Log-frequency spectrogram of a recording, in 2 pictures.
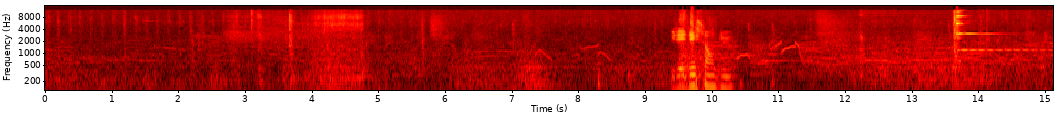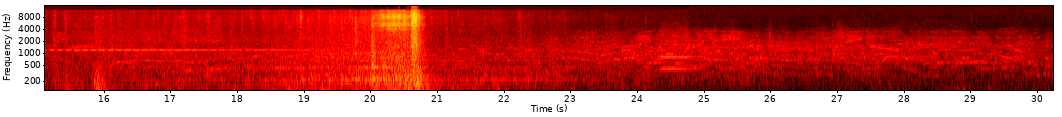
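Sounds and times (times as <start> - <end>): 
footsteps in a busy street: 0.0 - 23.1
crowd chatter in a busy street: 0.0 - 30.2
metro train running: 0.0 - 30.2
speech: 9.4 - 10.4
sharp metallic clanks of a metro train: 13.4 - 21.2.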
